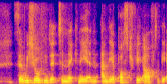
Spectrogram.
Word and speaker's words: Nc'nean: a day, let alone ask anyone else to pronounce, type anything else. So, we shortened it to nickn and the apostrophe after the NC is meant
